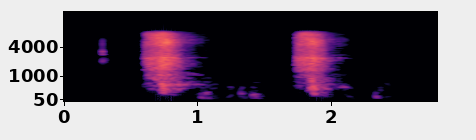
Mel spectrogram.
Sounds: Sniff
